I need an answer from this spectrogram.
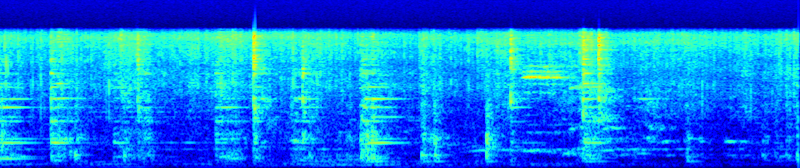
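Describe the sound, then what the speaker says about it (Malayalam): Flattened-rice upma with grated coconut is stirred in a hot pan, a spoon scraping and knocking against the metal in irregular strokes over a soft sizzle, close and fairly quiet, with no talking. "ഒന്ന് ചൂടാകുന്നവരേക്കും ഒന്ന് ഇളക്കി കൊടുക്കുക"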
